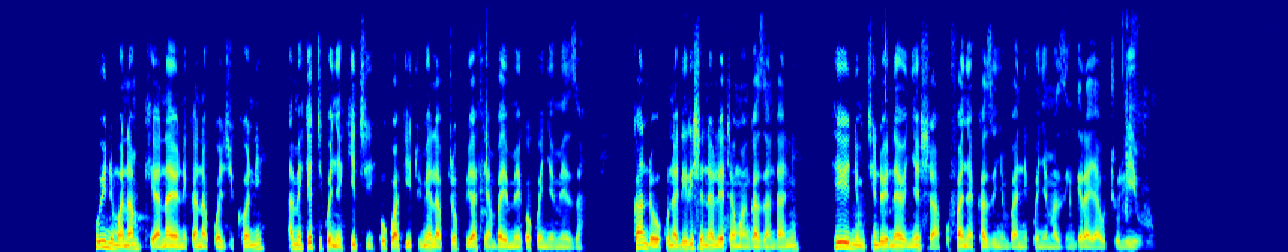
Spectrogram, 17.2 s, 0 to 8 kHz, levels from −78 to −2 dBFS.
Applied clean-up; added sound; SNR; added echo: neural mask model DeepFilterNet 3.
